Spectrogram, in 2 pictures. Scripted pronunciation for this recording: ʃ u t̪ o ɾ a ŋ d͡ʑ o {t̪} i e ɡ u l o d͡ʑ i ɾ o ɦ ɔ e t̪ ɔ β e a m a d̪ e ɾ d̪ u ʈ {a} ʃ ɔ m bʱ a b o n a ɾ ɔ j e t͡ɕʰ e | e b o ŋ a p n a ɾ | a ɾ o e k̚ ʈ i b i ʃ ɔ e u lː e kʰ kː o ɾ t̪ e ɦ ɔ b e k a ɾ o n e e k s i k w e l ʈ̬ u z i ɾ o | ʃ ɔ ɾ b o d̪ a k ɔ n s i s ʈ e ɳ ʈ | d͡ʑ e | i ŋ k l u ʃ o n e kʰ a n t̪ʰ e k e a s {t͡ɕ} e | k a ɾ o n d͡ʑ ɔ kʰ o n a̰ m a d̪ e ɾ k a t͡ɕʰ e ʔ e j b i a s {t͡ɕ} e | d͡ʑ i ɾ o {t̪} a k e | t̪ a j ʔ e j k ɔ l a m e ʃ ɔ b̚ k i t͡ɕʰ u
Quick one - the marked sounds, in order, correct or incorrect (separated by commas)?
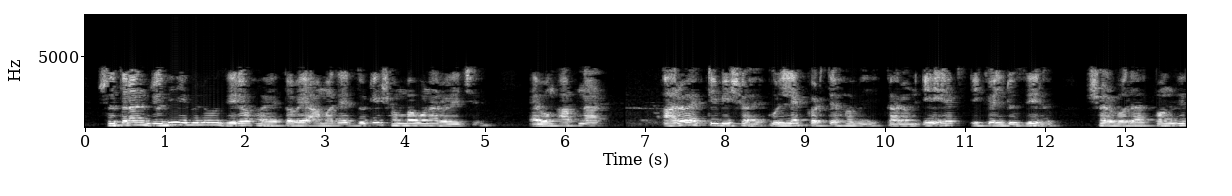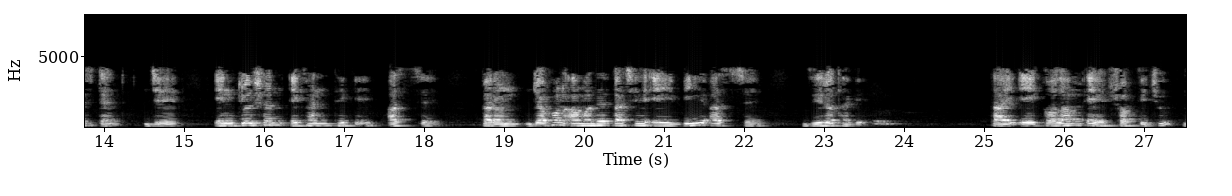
incorrect, incorrect, incorrect, incorrect, incorrect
